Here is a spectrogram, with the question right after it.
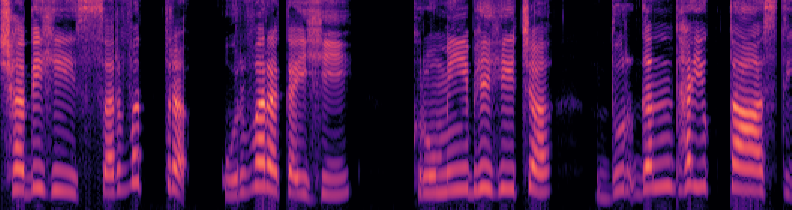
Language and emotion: Sanskrit, disgusted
